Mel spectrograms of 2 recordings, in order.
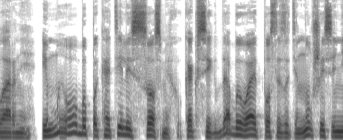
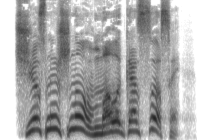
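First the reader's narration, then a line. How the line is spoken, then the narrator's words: Roaring. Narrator (Russian): взревел Ральф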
